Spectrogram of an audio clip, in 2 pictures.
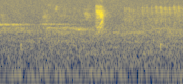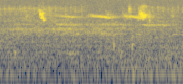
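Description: Small birds calling: three sharp chirps about a second and a half apart, over thin, faint whistled notes.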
